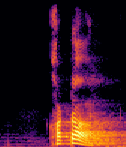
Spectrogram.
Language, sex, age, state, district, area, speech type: Odia, male, 45-60, Odisha, Nayagarh, rural, read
